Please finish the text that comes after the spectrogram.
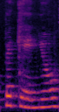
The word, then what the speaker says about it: pequeño: The ñ sounds like the GN in lasagna. For example, the word España, Spain, or pequeño, small.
